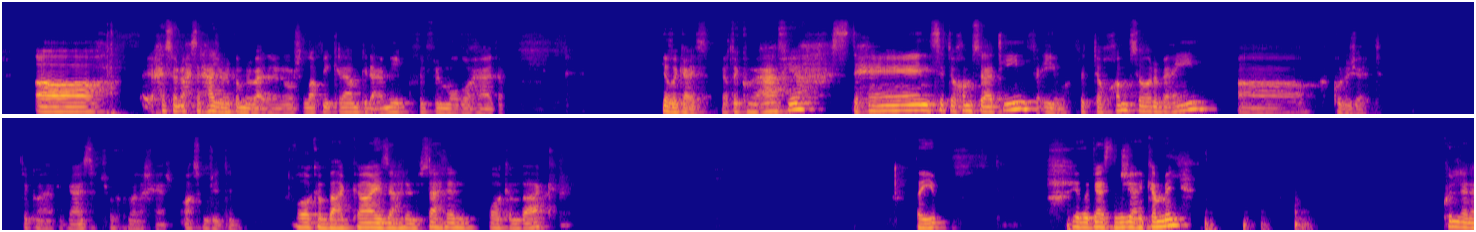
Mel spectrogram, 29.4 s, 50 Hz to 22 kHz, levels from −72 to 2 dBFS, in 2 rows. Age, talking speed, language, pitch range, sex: 20-39, 100 wpm, Arabic, 115-145 Hz, male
